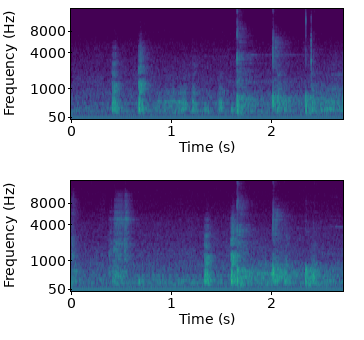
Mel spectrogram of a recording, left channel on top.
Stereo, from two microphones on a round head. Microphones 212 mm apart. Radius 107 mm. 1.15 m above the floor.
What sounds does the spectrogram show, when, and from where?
1.6 s running footsteps: 20° left (ahead or behind), 1.4 m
